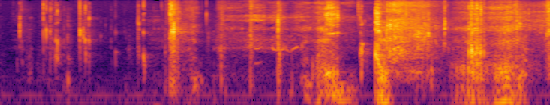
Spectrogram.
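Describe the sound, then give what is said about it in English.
Wet, squelchy chewing and biting of pickled pig feet from a gallon-sized jar, with sharp crunches and slurps, growing louder and more intense toward the end, no speech. “And as for my dish, I have a gallon-sized jar of pickled pig feet. I'm going to devour and let y'all listen.”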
